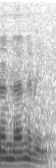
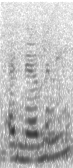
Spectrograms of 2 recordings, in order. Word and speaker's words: anemone: That one's an anemone. I remember Dory trying to pronounce that in Finding Nemo, and she couldn't say it. It is a challenge for all of us. An anemone?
